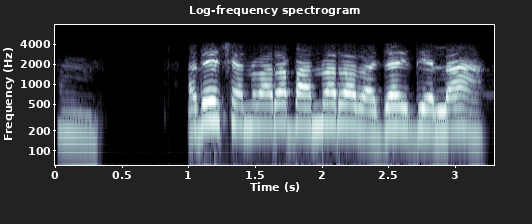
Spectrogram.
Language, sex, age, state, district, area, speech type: Kannada, female, 60+, Karnataka, Mandya, rural, conversation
